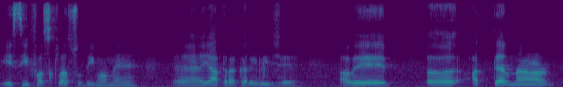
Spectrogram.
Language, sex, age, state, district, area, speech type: Gujarati, male, 45-60, Gujarat, Ahmedabad, urban, spontaneous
